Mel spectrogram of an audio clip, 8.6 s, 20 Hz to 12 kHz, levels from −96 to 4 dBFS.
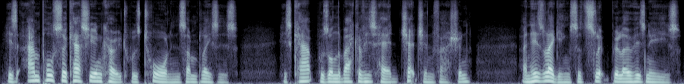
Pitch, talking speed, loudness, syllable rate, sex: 125 Hz, 195 wpm, -20 LUFS, 5.2 syllables/s, male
